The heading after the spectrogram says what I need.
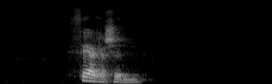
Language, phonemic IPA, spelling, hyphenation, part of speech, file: Dutch, /ˈvɛr.zə(n)/, verzen, ver‧zen, noun, Nl-verzen.ogg
- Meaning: 1. heel 2. plural of vers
